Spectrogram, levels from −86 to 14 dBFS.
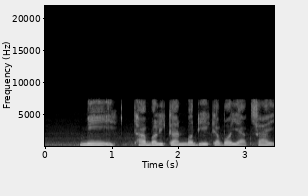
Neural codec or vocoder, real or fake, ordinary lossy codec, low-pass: codec, 16 kHz, 8 kbps, FunCodec, trained on LibriTTS, 25 frames a second; fake; none; 7.2 kHz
